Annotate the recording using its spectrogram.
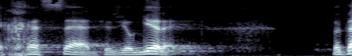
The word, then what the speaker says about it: chesed: In Hebrew, it's chesed. You have to say it like that.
